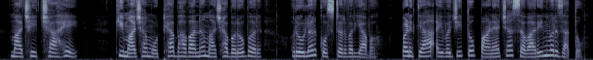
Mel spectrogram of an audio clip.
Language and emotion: Marathi, sad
